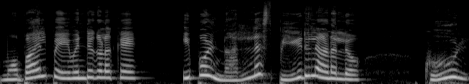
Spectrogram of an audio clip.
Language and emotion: Malayalam, surprised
